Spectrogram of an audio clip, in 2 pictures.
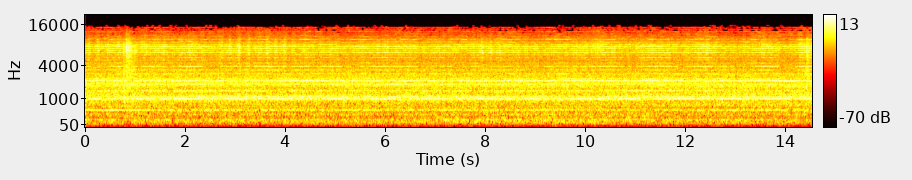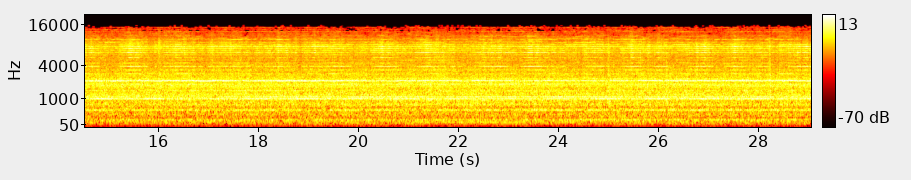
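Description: Amtrak passenger train running slowly, heard from aboard: a steady rumble of wheels on rail with a constant high-pitched whine over it.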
